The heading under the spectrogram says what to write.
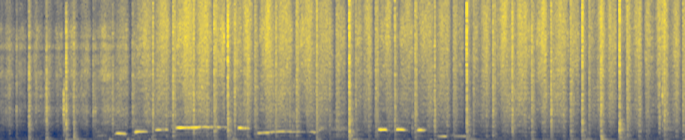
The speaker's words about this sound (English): Whistling, very nice. Oh, thank you. Yeah, love whistling. It's nice to whistle.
